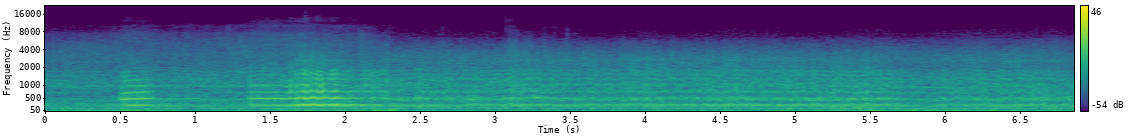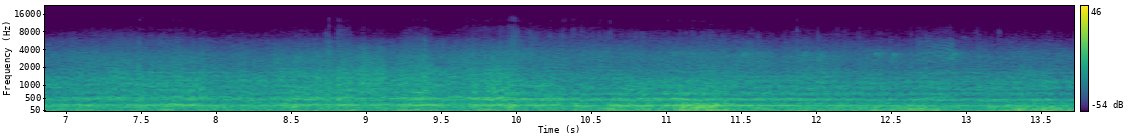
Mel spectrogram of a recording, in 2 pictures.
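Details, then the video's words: Steady hum of bees, with one or two louder nearby fly-bys at the start and a constant droning bed throughout. "natural bee sounds"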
